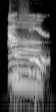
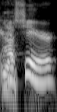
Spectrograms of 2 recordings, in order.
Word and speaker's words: Al-Shaair: I can't pronounce old boy's name. I think it's Al-Shaair. Al-Shaair. Thank you, Al-Shaair. Thank you, guys.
